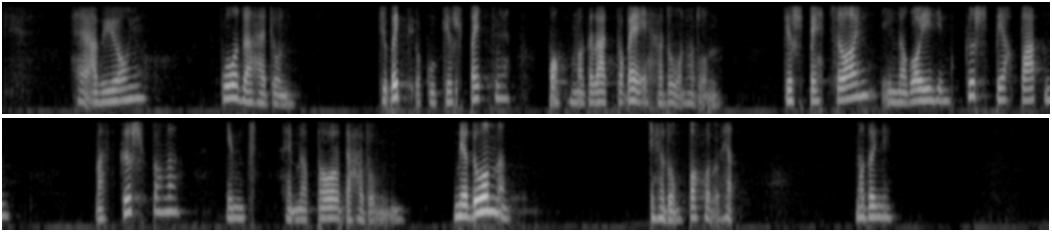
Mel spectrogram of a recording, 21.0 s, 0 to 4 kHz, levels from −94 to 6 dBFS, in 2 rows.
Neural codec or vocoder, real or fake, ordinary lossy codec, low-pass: codec, 24 kHz, 1.5 kbps, HILCodec; fake; none; 3.6 kHz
